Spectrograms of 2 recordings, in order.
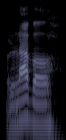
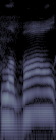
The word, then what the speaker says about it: Laval: Lavo versus Belleview or B. Is it Bell? You really butchered both of those. I don't care. It's Laval and Belleville.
